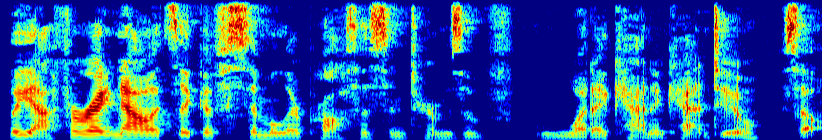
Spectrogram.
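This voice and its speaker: A woman's voice: sits low, fairly even intonation, quick pace, vocal fry, pushed and bright, husky. A woman chatting casually as a podcast guest, telling her own stories in a talkative, self-deprecating way. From Canada. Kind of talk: casual conversational interview.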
